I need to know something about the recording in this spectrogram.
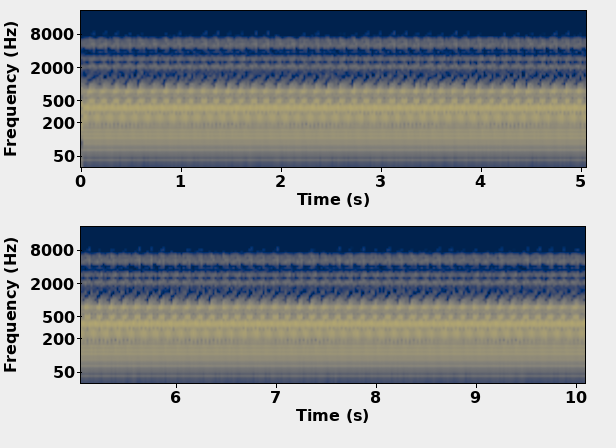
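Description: A synthetic text-to-speech voice holding one long, unbroken 'oh' at a fixed pitch, with no rise, fall or pause, so it sounds like a flat mechanical drone.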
